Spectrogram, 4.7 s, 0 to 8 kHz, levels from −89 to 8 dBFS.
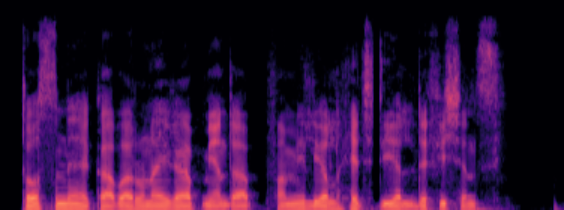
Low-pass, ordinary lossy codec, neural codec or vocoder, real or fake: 7.2 kHz; none; codec, 16 kHz, 8 kbps, FreqCodec, larger model; fake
